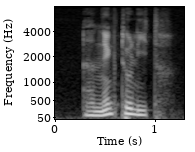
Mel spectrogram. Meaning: hectolitre
- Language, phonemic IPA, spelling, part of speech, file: French, /ɛk.tɔ.litʁ/, hectolitre, noun, Fr-hectolitre.ogg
